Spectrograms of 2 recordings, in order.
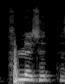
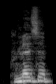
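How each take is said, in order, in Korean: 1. 이 이름은 무성음 p 소리로 시작해요. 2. 이 이름은 유성음 b 소리로 시작해요. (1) "이거 플래셰트라고 하세요. 발음을" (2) "이것도 블레셋 블레셋인데"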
